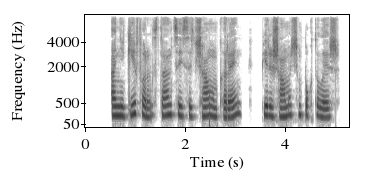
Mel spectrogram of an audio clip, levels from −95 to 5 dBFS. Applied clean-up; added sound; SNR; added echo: none; none; none; none.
